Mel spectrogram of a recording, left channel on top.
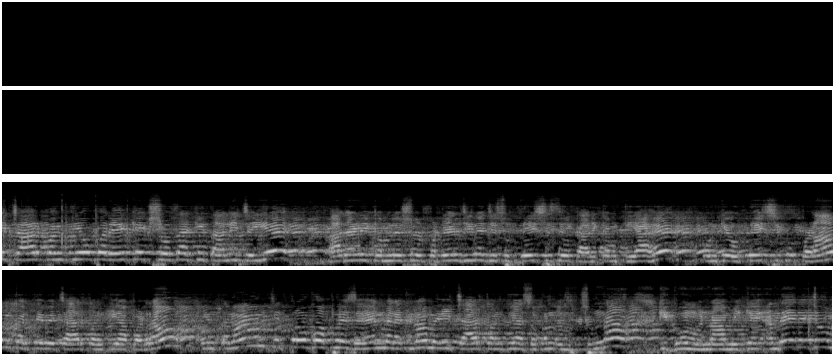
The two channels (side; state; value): left; silent; digital silence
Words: 4 पंक्तियों पर एक एक श्रोता जोरदार की ताली चाहिए। आदरणीय कमलेश्वर पटेल जी ने जिस उद्देश्य से कार्यक्रम किया है, उनके उद्देश्य को प्रणाम करते हुए 4 पंक्तियां पढ़ रहा हूँ। इन तमाम चित्रों को अपने जहन में रखना, मेरी 4 पंक्तियां सुनना कि गुमनामी के अंधेरे जो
